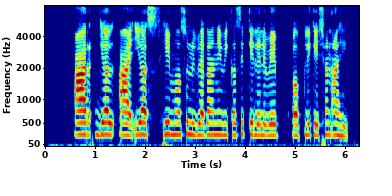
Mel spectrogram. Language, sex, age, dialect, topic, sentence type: Marathi, female, 18-24, Varhadi, banking, statement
